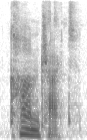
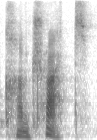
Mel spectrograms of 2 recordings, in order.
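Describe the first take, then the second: First: The stress is on the first syllable. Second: The stress is on the second syllable. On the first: It names an agreement or deal. "With the deal, contract. So the more emphasis on the first one" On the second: It means to get smaller. "to get smaller we put the emphasis on to contract on the second syllable"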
